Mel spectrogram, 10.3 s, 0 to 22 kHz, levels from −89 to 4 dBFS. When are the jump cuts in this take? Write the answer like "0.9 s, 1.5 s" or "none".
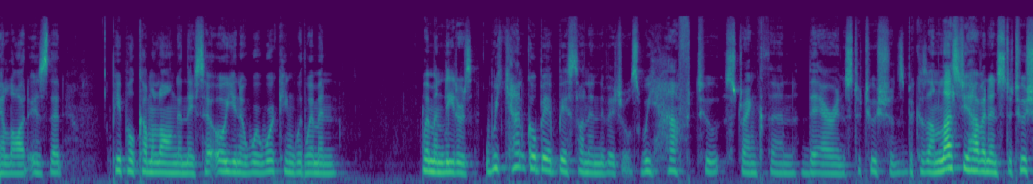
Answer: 3.0 s, 4.8 s, 8.0 s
